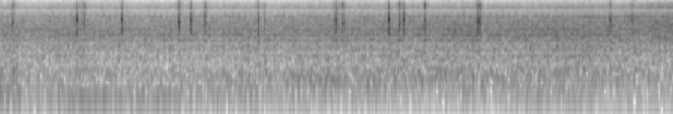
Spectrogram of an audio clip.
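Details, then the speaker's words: Kia with no AC, engine idling: sharp, irregular relay clicks as the relay is pulled and reinserted, but the AC compressor clutch does not engage. "I can feel it clicking and hear it clicking, but nothing's happening down at the compressorial device."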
